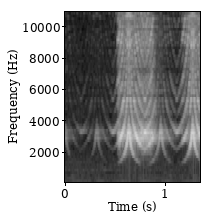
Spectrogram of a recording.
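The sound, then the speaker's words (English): A loud, piercing electronic alarm buzzer on a Wi-Fi-connected board being tested wails in repeating high-pitched sweeps, rising and falling quickly. It starts softer, then blares, until a button is pressed; no one talks. “Woo, that's loud, sorry. I have the alarm going off, and then it'll wait for me to press the boot button there”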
